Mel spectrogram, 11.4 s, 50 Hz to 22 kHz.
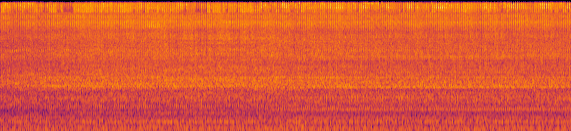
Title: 2012 F-150 EcoBoost cold start rough idle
